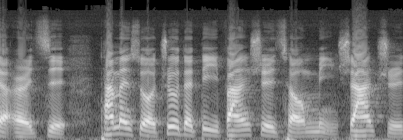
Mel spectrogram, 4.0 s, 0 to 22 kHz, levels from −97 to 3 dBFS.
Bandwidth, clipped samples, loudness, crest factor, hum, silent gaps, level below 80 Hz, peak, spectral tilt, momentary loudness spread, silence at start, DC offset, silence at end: 18.5 kHz; 0.7%; -12 LUFS; 12 dB; none; none; -38 dBFS; 0 dBFS; -2.5 dB/octave; 7 LU; 0 s; under 0.1%; 0 s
